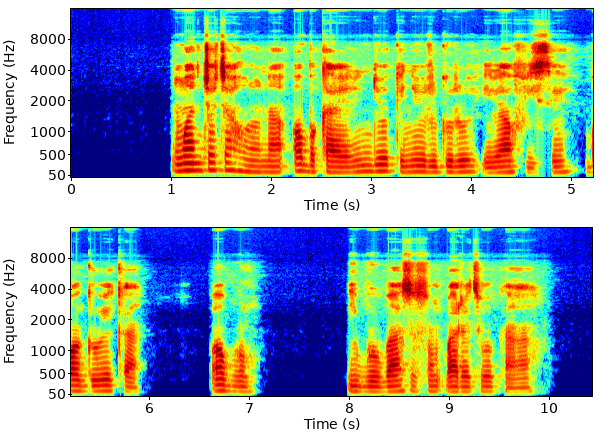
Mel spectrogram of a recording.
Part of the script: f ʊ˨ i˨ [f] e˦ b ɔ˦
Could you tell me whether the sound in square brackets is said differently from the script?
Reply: yes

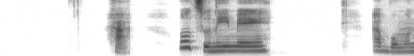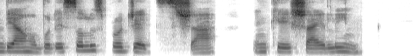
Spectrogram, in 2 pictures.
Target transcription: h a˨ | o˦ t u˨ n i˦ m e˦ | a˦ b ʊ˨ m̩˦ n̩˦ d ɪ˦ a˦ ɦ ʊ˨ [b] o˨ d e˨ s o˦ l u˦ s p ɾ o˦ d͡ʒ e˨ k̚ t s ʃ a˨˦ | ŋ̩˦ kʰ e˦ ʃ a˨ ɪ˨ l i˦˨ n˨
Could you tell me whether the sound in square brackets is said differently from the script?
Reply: no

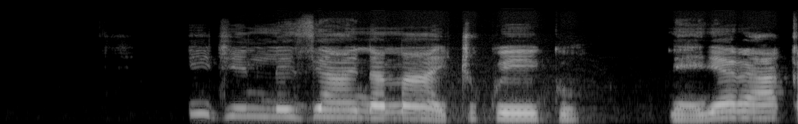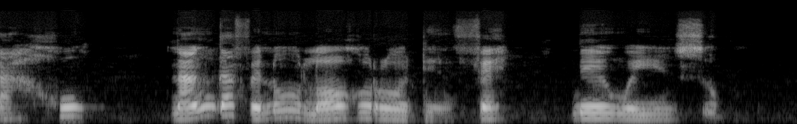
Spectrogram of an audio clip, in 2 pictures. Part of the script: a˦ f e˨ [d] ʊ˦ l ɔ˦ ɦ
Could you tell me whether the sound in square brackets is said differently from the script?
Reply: yes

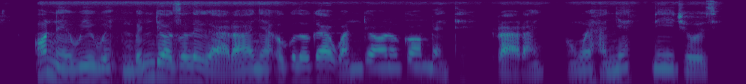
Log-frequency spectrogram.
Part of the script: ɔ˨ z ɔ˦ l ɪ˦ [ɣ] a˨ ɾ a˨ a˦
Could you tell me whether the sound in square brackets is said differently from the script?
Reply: no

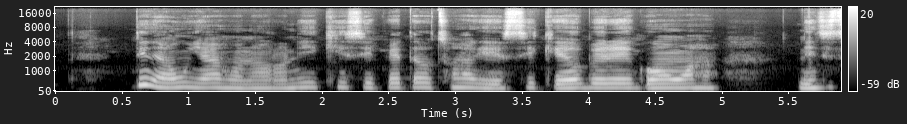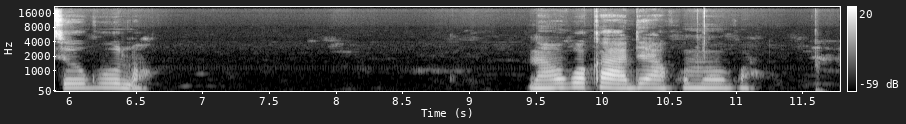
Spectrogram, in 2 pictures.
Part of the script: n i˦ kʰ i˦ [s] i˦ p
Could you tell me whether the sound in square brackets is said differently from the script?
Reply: no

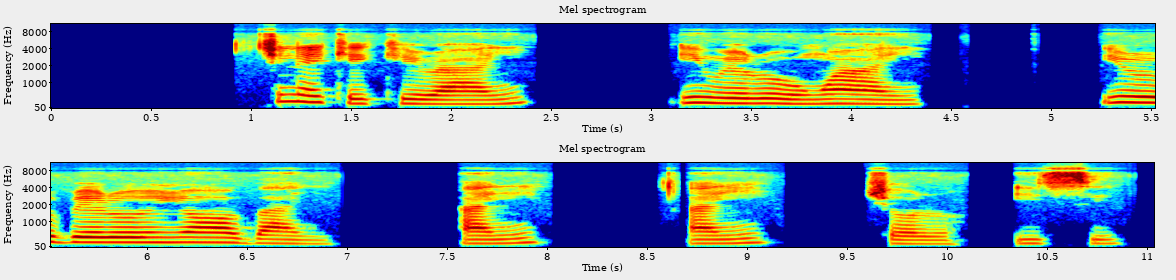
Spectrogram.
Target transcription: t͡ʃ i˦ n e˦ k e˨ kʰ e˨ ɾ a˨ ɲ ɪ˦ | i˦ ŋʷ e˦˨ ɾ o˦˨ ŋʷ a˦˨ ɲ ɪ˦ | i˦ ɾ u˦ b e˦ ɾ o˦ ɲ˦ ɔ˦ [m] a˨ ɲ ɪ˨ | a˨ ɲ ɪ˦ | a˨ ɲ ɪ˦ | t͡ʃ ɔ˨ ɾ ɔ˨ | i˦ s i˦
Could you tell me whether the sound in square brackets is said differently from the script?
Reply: yes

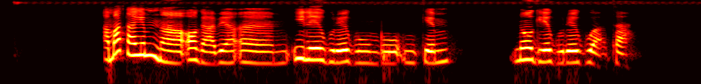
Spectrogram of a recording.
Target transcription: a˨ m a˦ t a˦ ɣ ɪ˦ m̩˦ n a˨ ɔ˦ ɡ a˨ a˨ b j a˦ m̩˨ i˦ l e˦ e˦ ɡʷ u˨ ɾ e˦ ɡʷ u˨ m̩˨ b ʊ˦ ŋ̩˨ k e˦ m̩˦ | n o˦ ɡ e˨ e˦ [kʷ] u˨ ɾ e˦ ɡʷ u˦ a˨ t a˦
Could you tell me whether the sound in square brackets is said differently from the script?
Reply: yes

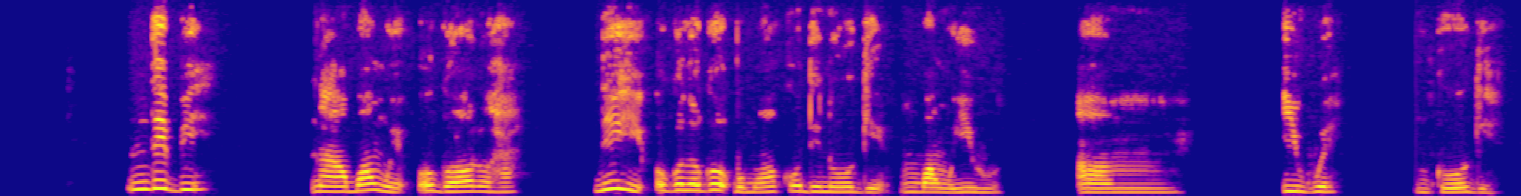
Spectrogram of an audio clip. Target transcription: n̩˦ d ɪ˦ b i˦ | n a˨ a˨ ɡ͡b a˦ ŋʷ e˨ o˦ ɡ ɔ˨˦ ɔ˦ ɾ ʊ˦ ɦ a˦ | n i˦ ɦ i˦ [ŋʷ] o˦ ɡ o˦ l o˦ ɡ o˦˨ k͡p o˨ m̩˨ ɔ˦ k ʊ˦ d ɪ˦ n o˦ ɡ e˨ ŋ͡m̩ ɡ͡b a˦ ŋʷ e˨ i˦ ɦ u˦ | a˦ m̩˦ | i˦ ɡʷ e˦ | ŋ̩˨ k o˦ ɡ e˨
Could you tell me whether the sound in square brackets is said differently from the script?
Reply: yes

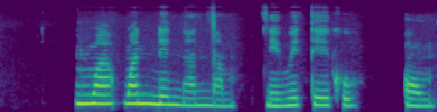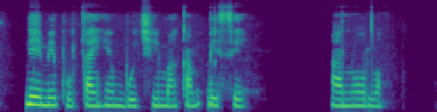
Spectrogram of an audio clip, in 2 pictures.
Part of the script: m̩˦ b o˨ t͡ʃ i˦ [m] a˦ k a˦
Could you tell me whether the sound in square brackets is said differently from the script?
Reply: no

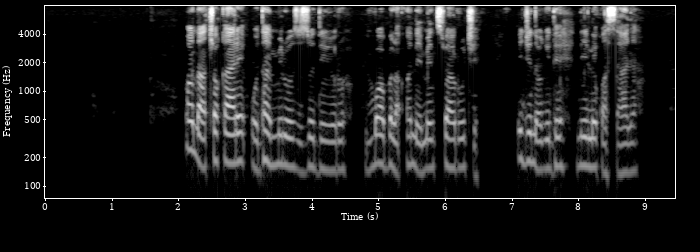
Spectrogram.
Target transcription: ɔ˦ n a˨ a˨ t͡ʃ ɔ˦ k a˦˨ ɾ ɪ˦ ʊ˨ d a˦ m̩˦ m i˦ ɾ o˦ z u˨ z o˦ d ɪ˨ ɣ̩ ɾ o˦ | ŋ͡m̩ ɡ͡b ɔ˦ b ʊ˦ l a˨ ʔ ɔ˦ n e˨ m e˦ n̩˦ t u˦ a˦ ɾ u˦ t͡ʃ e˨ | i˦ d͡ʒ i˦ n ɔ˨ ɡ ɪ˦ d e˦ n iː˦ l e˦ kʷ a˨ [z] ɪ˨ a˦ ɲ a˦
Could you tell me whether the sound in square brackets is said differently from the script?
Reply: yes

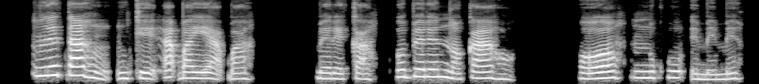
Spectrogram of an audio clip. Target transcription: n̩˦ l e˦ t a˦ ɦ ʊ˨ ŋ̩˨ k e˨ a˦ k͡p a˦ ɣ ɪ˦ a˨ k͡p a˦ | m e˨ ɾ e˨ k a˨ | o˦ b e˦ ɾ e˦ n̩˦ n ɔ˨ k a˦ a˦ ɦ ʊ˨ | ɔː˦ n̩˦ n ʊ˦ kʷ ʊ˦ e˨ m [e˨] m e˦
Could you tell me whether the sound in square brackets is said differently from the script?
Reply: no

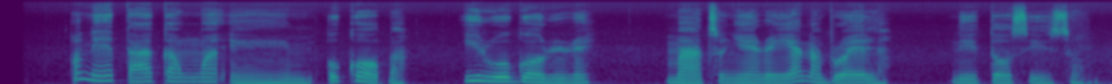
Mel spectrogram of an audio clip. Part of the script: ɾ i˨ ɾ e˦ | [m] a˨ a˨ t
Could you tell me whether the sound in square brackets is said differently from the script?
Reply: no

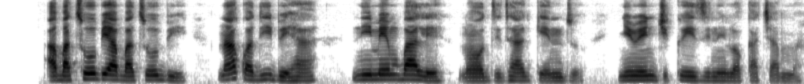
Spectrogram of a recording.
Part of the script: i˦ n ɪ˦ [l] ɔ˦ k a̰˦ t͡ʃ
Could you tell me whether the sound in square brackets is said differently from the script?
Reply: no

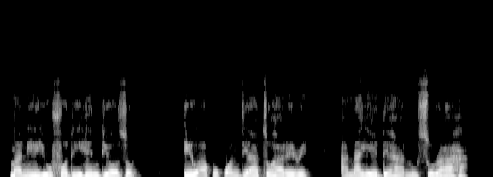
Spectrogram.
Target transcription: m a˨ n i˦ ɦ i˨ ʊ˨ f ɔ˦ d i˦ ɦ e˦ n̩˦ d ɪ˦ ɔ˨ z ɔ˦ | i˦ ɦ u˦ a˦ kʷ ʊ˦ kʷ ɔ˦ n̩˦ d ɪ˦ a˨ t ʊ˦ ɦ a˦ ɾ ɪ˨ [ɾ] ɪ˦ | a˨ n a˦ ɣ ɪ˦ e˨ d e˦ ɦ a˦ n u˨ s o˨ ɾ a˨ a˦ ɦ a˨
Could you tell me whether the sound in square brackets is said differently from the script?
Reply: no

